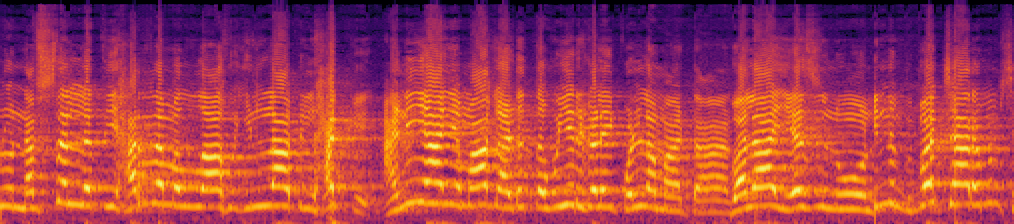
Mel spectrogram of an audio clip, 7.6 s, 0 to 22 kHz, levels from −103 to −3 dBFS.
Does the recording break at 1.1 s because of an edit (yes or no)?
no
